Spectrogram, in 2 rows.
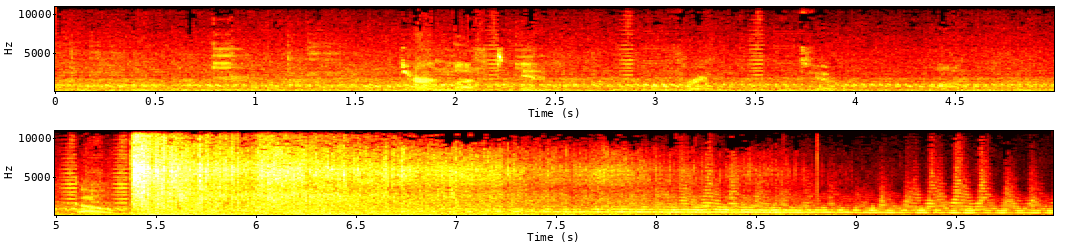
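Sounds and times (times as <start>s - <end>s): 
descending tonal whine: 0.0s - 9.9s
starship exploding in a video game: 5.4s - 8.7s.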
